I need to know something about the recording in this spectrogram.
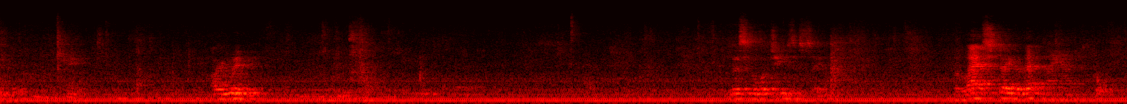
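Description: An elderly man speaks with animation through a microphone in an echoing hall.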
